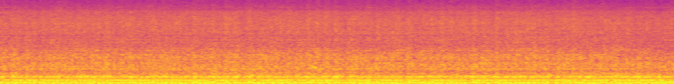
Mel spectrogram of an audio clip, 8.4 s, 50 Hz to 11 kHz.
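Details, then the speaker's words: Kyle Petty Pontiac race car V8 idling in shop after electrical fix and carburetor bowl priming: deep steady idle, constant low rumble, no misses, knocks or surging; healthy, though cranking voltage drop remains, rewire planned. "well it's always a good sign when you got smoke inside your shop that means something is running"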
